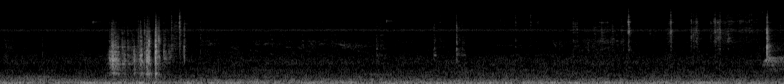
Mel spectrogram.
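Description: The GMC Canyon's plastic engine top cover being set back in place over the 2.5 L engine: a quick cluster of clicks and clacks about a second in. This is followed by a few scattered light clicks as the dipstick is handled and slid back into its tube.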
